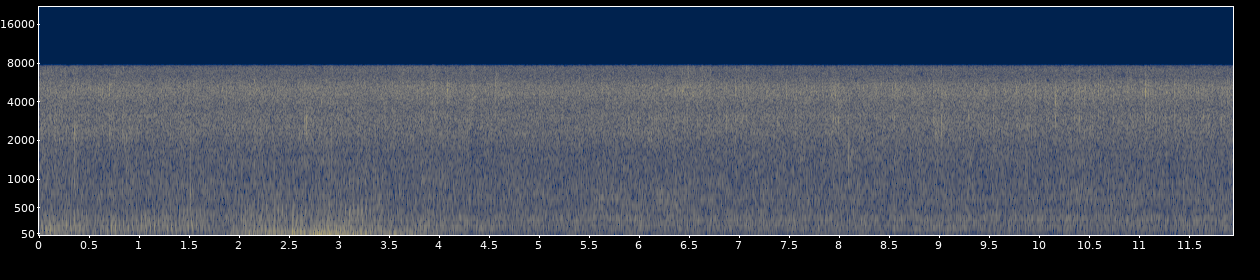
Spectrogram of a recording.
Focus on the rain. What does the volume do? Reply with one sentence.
The volume of the rain stays about the same.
